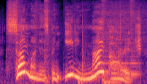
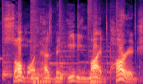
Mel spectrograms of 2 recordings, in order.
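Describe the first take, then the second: First: It is said in a middle-sized voice. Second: It is said in a great big voice.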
